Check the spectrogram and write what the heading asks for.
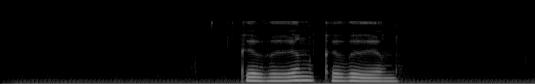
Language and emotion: Russian, sad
